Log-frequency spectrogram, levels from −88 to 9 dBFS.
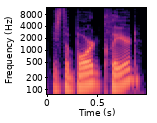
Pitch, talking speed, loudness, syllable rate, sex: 130 Hz, 240 wpm, -16 LUFS, 6.0 syllables/s, male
